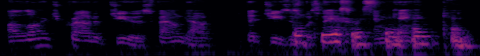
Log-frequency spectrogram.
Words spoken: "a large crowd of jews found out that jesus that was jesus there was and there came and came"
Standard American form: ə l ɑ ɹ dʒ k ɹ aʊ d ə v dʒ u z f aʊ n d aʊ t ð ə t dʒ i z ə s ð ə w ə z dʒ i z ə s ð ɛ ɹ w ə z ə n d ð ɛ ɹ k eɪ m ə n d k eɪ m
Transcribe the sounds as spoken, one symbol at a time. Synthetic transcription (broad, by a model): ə l ɑ ɹ dʒ k ɹ aʊ d ə v dʒ u z f aʊ n d aʊ t ð ə t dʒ i z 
